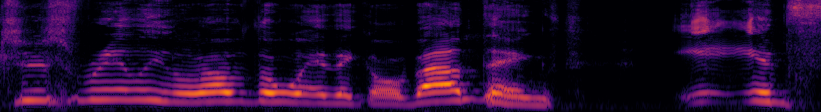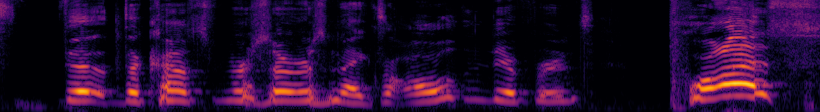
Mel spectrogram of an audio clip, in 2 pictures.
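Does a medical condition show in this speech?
Yes: cerebral palsy; types with one finger, chronic pain.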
